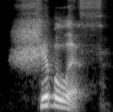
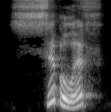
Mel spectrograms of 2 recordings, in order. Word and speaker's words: Shibboleth: Quote, if he said no, they would say to him, Say now, Shibboleth. But he said Sibboleth, for he could not pronounce it correctly.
